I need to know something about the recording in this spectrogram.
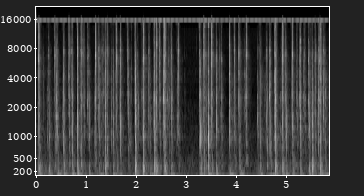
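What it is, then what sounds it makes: Mechanical plastic keyboard being typed on. A full-size beige plastic Apple Extended Keyboard II with mechanical key switches is typed on with the fingertips of both hands under purple lighting. Quick, bright clacky keystrokes come in dense bursts over a low thud, each dying away almost instantly, with a brief pause near the middle before the typing resumes.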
